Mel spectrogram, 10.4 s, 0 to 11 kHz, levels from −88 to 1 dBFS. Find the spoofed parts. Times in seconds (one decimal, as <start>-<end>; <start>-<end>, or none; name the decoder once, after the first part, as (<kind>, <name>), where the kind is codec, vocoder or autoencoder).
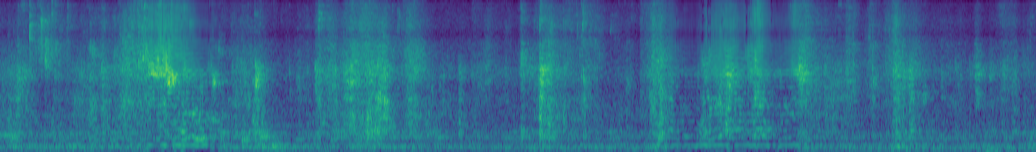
1.5-2.2 (vocoder, BigVGAN v2); 6.7-8.0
